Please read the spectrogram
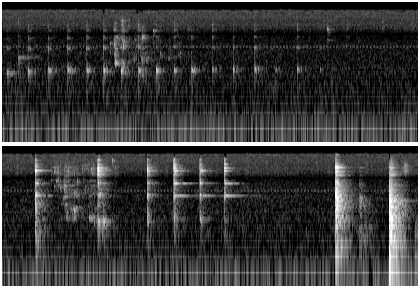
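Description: Vodka glugging from a large bottle into a metal jigger, a quick even run of gurgles that fades out after about three seconds. Then a few light metallic clinks of the jigger against a glass, and a single knock near the end.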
